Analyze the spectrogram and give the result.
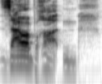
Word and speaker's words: Sauerbraten: Only if you learn to say it right. Sauerbraten. Listen, if you speak German, you have to imagine being very angry with a big sausage in your mouth.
